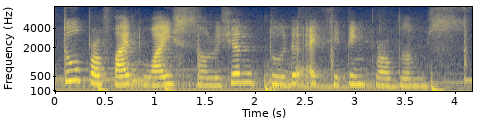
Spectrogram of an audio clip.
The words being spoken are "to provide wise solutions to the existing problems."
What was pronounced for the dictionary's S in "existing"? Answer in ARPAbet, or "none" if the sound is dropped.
none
